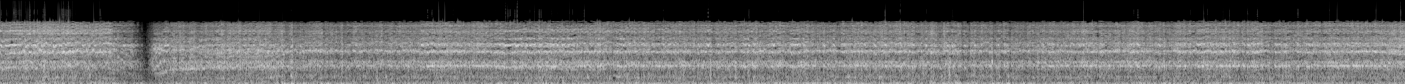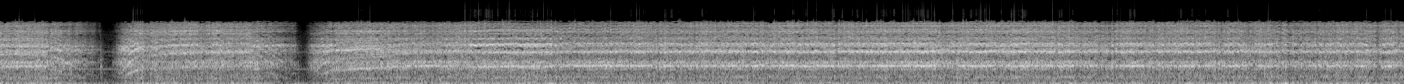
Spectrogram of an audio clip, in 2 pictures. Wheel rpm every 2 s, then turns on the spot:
160, 210, 220, 230, 230, 230, 230, 140, 140, 220, 230, 230, 230, 230.
none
